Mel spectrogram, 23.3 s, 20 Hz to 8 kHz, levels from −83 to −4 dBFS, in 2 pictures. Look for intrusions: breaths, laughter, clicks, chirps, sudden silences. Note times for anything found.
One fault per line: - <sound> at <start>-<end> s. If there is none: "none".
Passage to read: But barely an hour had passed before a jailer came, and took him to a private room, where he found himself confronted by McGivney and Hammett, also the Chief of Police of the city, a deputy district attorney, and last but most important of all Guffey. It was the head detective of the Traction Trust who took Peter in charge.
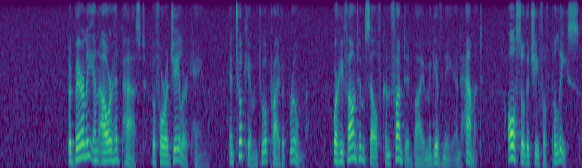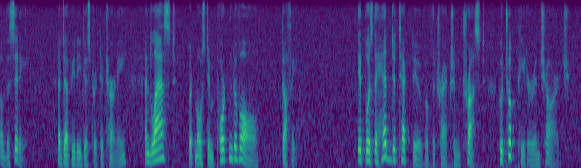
none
